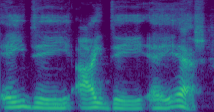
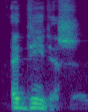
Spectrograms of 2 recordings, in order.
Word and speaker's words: Adidas: one uh the company begins with an a a d i d a s and in this country everybody pronounces it Adidas yeah here it is okay and and the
